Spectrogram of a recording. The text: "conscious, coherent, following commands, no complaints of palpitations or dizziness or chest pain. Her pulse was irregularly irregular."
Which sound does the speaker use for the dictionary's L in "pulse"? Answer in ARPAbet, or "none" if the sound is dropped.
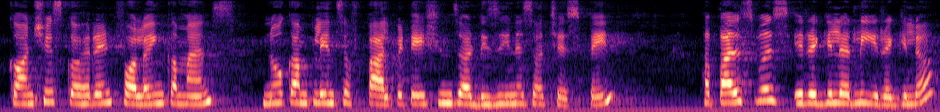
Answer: L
